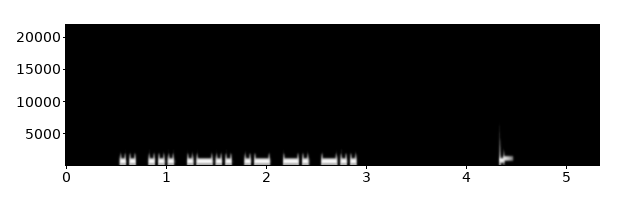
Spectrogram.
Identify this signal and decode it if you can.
Morse code, heard as a keyed tone, about 25 wpm, 700 Hz. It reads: ISLAND
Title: Top 500 Words 25wpm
